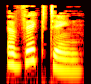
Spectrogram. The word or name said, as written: evicting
